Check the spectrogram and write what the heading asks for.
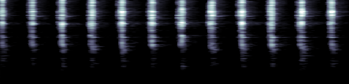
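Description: Ticking clock sound effect used as a quiz countdown, about five sharp, even ticks a second.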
